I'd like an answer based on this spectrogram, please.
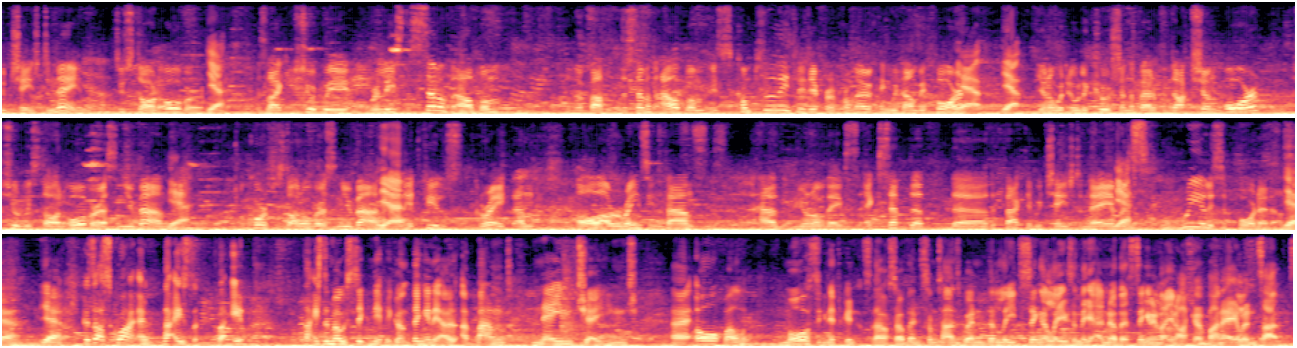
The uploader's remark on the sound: at Bloodstock Festival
